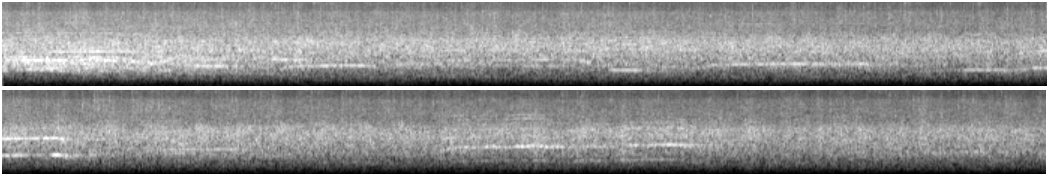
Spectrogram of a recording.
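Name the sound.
applause for Innovation Diploma graduates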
